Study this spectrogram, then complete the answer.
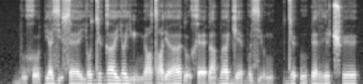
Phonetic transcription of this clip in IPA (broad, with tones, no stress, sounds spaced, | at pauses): b ṵ˩˥ x o̰˥˩ pʲ a˧ zʲ ṵ˥ s ɛː˩ j o˥ d ʏ˥ ɡ ɐː˥ j ə˥ j ḭ˥˩ m ʏː˩ dˤ ʏː˩ ɾʲ ɐː˩˥ ɗ o̰˩ x ɛ̰˥˩ ɗ a˩˥ b ɐː˥ ɡʲ ɛː˩ b o˩ zʲ o̰˥˩ ŋ | d ʏ˥˩ ʔ u˧ ɠ ɛ˩˥ r i˧ ʈ͡ʂʰ ʏː˥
